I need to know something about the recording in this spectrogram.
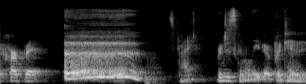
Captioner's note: groaning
